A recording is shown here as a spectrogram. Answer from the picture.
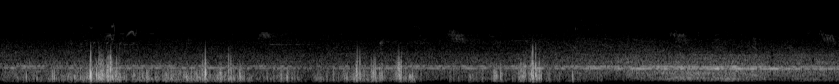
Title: Airbus A320 family FOPP whistling sound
